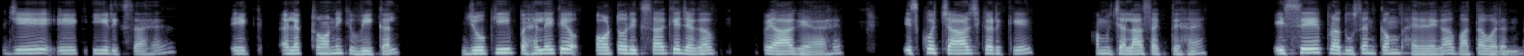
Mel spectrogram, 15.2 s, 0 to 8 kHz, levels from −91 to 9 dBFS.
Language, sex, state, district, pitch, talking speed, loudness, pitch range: Hindi, male, Bihar, Saran, 165 Hz, 130 wpm, -19 LUFS, 155-175 Hz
